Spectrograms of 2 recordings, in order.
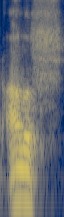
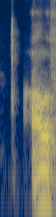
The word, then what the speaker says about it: aleph: Aleph is totally silent. Aleph is, there's no sound. Chet, remember, is an unnatural letter. Chet, you have to break out of the natural world in order to achieve. Aleph is no sound.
